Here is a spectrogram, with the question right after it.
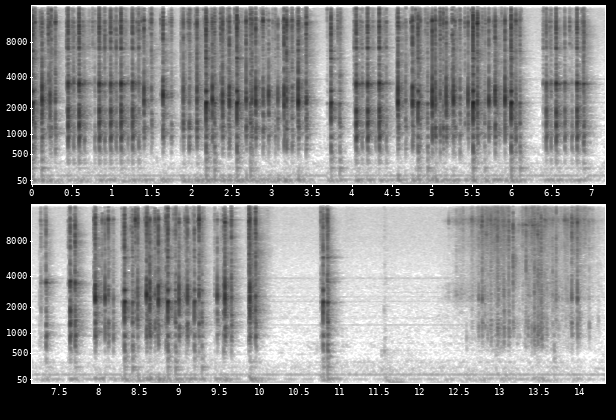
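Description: Fast typing on a compact mechanical keyboard with Mozano EVE switches and plastic Knight King SA keycaps, both hands striking with the fingertips. Dense bursts of bright, sharp clicks and clacks run for about ten seconds, then thin out to a few isolated key presses. A faint, soft hiss lingers near the end.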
